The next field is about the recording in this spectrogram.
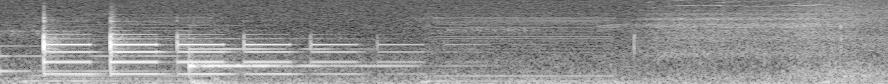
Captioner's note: phone ringing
